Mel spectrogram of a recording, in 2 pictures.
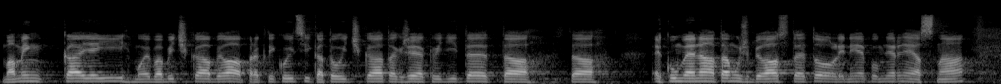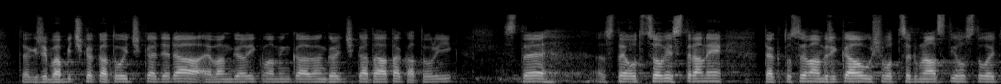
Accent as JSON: {"language": "Czech", "town": "Náchod", "region": "Hradec Králové Region", "country": "Czechia", "said": "já pocházím z Náchoda … je vyloženě krajové."}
